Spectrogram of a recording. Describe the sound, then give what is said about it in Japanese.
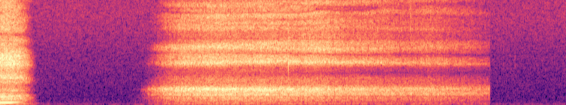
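A deep breath drawn in through the nose during a guided breathing exercise: one long, steady, airy inhale lasting about two seconds, heard alone after a brief sound at the start. “まず大きく 鼻から吸って、”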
